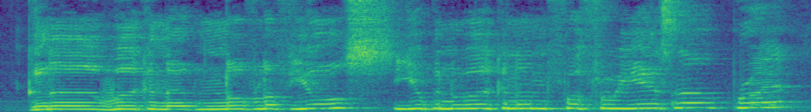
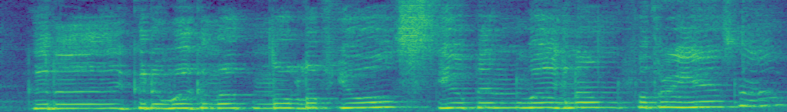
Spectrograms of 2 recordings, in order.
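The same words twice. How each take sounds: First: Much higher cartoon baby voice, mock posh; Stewie Griffin. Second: Much higher cartoon baby voice rising into a question; Stewie Griffin. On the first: Stewie taunting Brian about his novel, high cartoon voice. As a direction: sneer it up high like a cartoon toddler. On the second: Stewie mocking Brian again, higher and rising. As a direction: taunt it high, ending up on the question. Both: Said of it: "do Stewie Griffin from Family Guy".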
